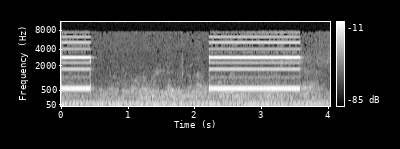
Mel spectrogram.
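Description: A telephone ringing tone on the line as a call is placed: a brief burst, a pause, then a longer steady electronic buzz, loud, over a low background hum.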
